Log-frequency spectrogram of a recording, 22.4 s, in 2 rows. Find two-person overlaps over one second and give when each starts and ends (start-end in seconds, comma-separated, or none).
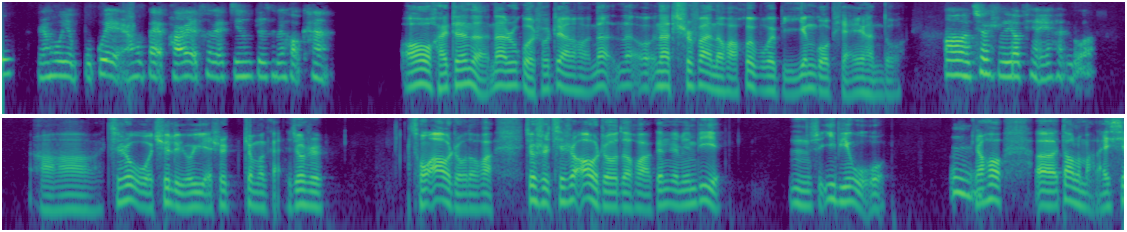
none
